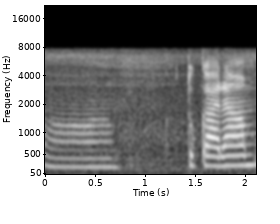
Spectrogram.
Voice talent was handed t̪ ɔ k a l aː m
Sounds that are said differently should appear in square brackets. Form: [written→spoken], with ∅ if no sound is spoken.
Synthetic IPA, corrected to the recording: t̪ [ɔ→u] k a [l→ɾ] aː m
